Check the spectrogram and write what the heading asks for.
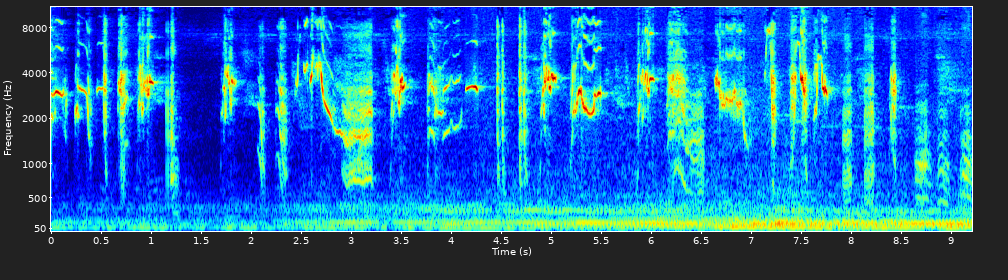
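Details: Male Javan myna chattering song used as a lure to draw responses from other mynas: a varied run of sharp clicks, harsh squawks and short bright whistled notes, with a rough rasping burst near the middle, over a low background hum.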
